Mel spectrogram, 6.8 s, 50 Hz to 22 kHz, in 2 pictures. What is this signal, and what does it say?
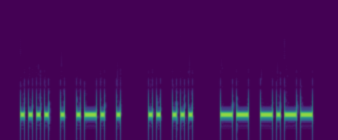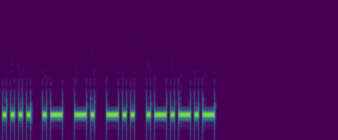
Morse code, heard as a keyed tone, about 30 wpm, 700 Hz. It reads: HERE IS MY HAND.
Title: Sentences from Top 200 Words 30wpm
